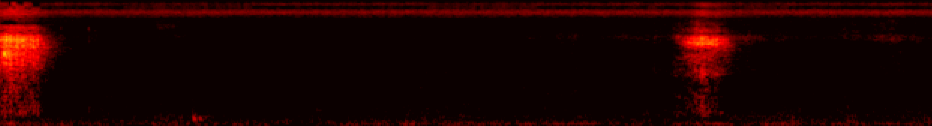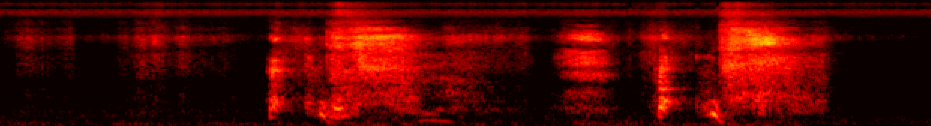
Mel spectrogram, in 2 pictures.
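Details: Sniffing and quiet breaths, then a burst of several sharp, explosive sneezes in quick succession, set off by sniffing chhinkni snuff in a congested person with a blocked right nostril: sneezing.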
